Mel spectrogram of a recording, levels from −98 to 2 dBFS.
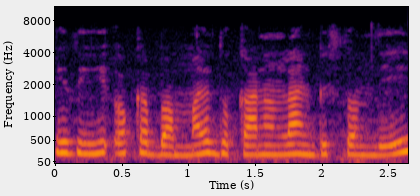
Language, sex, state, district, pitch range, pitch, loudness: Telugu, female, Andhra Pradesh, Chittoor, 195-225 Hz, 210 Hz, -30 LUFS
